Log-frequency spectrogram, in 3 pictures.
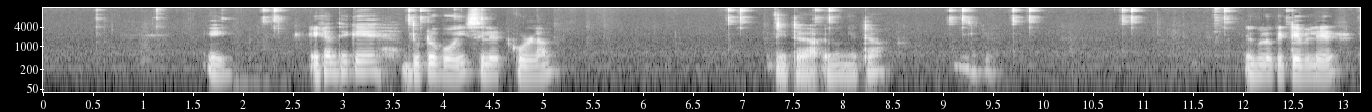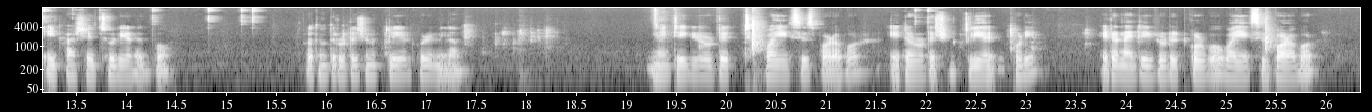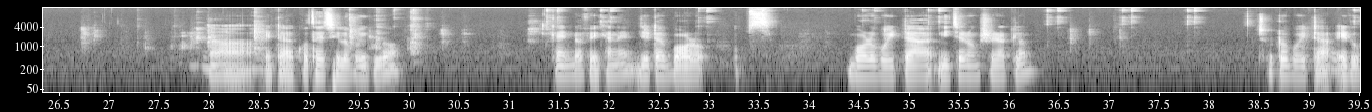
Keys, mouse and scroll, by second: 0.8 middle click, 0.8-1.2 scroll down 2, 1.2 middle click, 1.4-2.2 middle drag, 4.1 middle click, 6.9 click, 7.7 shift+click, 9.0 click, 9.7 click, 10.8 shift+click, 13.5-14.2 shift+middle drag, 14.2 click, 15.1 click, 16.2 alt+r, 21.9 click, 22.8 alt+r, 26.8 KP_7, 29.4 alt+z, 29.8-30.4 shift+middle drag, 30.4 r, 32.0 click, 33.4 click, 37.8 click.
